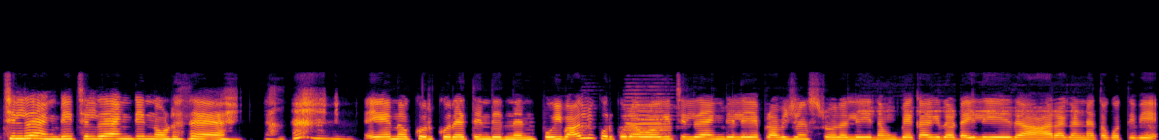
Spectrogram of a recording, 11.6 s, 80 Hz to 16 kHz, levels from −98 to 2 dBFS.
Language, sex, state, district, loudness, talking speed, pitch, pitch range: Kannada, female, Karnataka, Mysore, -13 LUFS, 120 wpm, 240 Hz, 220-255 Hz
